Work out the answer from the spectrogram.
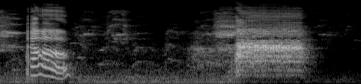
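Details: Amazon parrot giving a short wavering harmonic call, then a quieter pause and a long, loud, harsh squawk held for over half a second.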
